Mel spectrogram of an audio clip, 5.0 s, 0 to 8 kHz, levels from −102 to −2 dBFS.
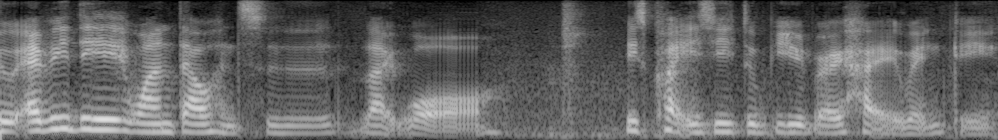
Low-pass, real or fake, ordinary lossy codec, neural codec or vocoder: none; fake; none; codec, 16 kHz, 0.8 kbps, ZipCodec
